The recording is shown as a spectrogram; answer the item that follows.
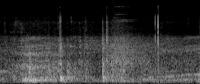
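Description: The rear-view camera wiring harness, in corrugated plastic loom, being handled against the trunk lid and its plastic connector grasped: rustling with a few light clicks.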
